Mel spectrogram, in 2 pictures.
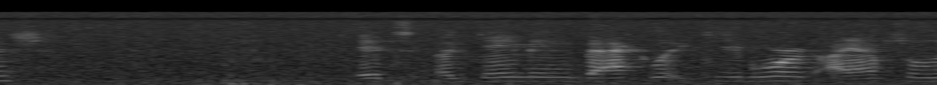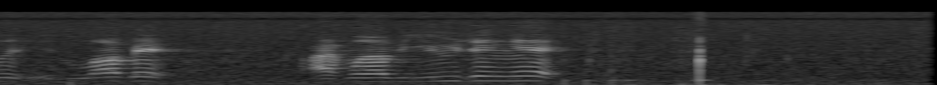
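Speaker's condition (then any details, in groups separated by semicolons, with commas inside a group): Cerebral palsy, mild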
